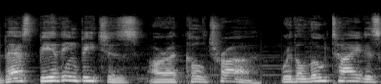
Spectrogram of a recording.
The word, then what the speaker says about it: Cultra: Though most often pronounced as Cultra, the actual pronunciation of this residential seaside neighbourhood is Cultra, which literally translates from the original Irish as the back of the strand.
